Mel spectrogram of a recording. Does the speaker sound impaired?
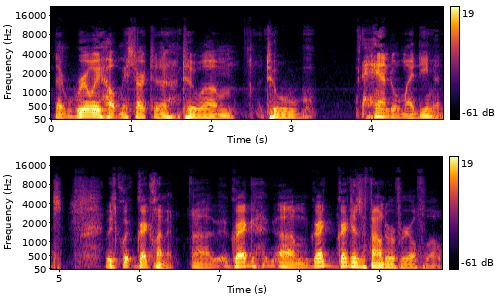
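Yes: stutter; nervous about public speaking from little experience; frequent word and part-word repetitions, fillers; stuttered a lot on earlier podcast, hears own stutters, gaps, mispronunciations on podcasts; here repeated sounds, repeated words.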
